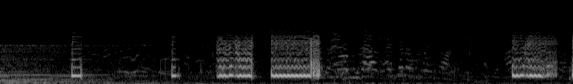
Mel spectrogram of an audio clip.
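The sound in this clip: A telephone call is placed from inside a car: a couple of short tones as the number is dialed, then three louder ringing bursts with pauses between them.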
